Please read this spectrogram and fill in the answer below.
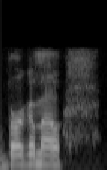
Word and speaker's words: bergamot: Bergamot, it's spelled Bergmot, I think. T is at the end, though. Bergamot.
